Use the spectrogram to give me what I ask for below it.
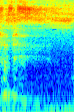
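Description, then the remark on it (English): A voice stretches out a long, steady hissing S sound, emphasizing the final S of the word "success", fairly loud, sustained for about a second and a half after a brief voiced onset. “That line wouldn't work if you didn't emphasize the S part at the end of success.”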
